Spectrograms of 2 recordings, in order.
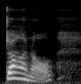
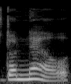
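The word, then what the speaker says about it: Donnell: you pronounced our name Donal now Miss Shirley the correct pronunciation of our name is Donell Accent on the last syllable I hope you'll remember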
